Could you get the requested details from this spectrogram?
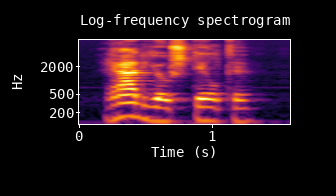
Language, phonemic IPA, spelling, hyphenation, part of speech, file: Dutch, /ˈraː.di.oːˌstɪl.tə/, radiostilte, ra‧dio‧stil‧te, noun, Nl-radiostilte.ogg
- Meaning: 1. radio silence (cessation of radio communication) 2. radio silence (absence of any communication)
